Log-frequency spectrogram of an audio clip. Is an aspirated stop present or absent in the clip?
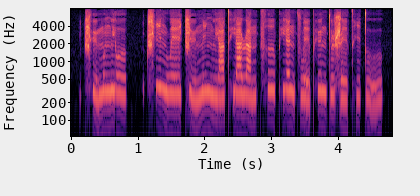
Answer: present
